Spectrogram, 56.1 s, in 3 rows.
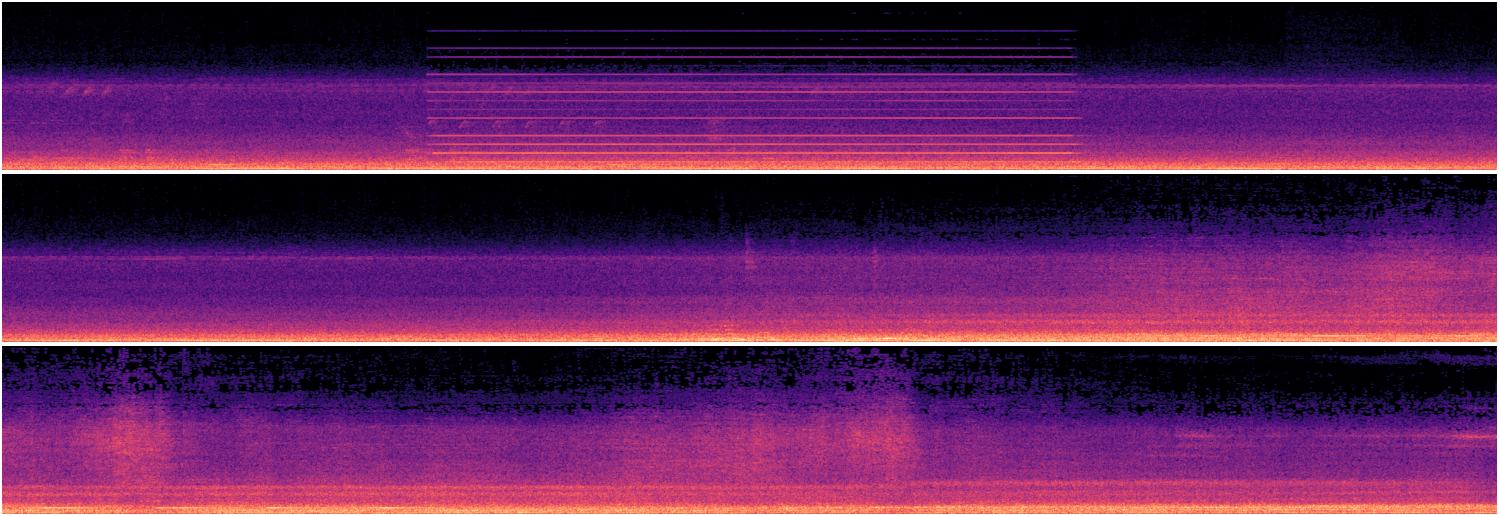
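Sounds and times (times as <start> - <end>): train pulling away: 0.0 - 14.7, 22.2 - 56.0
train equipment hum: 0.0 - 56.0
steady electronic tone: 2.5 - 14.2, 25.6 - 49.1.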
